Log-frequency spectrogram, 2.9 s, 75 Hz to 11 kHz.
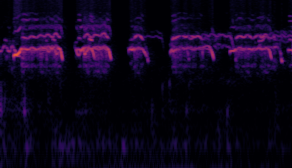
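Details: Common kestrel nestlings, four chicks aged 16 days, being fed by their single father at a French nest in June 2023: piercing, wavering squeals in short bursts, some sliding downward, separated by quick gaps.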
